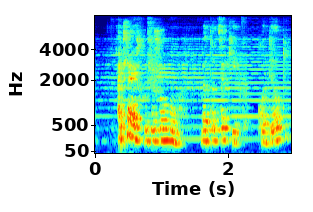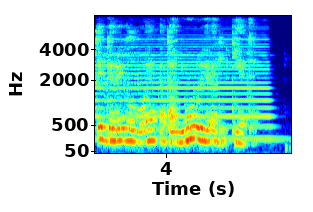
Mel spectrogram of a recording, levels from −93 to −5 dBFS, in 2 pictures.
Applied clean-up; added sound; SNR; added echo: none; Bowed string instrument; 14 dB; reverberation time 0.2 s.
